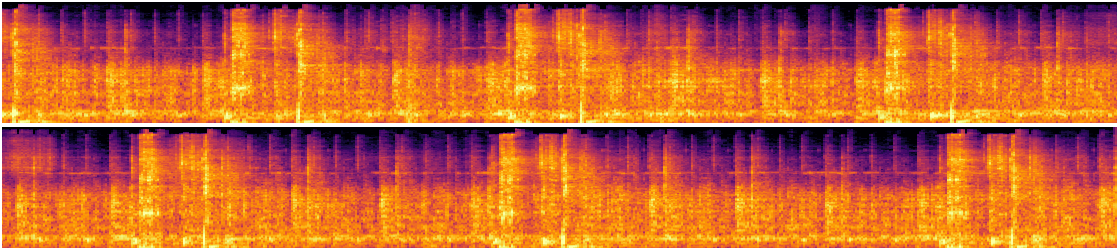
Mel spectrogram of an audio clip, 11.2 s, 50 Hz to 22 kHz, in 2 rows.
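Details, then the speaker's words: Lauson 2hp hit-or-miss engine after cam gear replacement and mixture adjustment: sharp firing pops every couple of seconds with quiet coasting, no stumbling or double sucking, no black smoke; running properly. "that's starting to sound pretty good and it ain't puffing black"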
